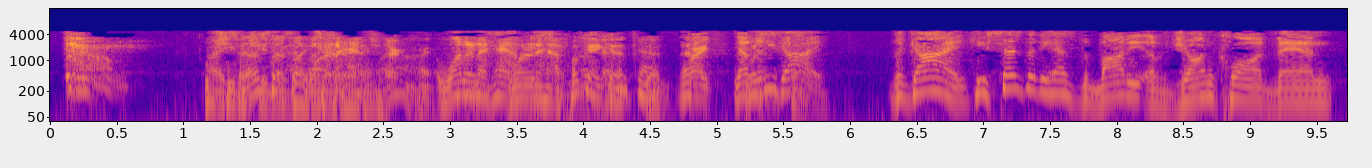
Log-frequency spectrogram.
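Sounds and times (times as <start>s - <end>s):
deliberate coughing or throat clearing: 0.1s - 0.8s
speech: 1.3s - 9.7s.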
